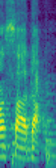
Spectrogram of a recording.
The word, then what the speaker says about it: Zadak: ครับ ยี่ห้อ ซาน ดัด แซด adha น้อง อ่าน ว่า ซา ดะ นะ ครับ แบรนด์ นี้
